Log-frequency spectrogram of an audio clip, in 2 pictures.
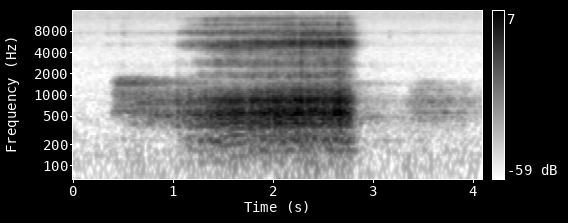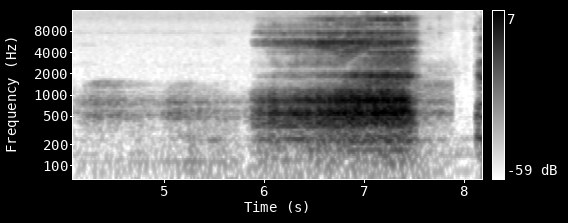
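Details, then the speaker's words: Adult man snoring only on inspiration: loud rasping snore on each in-breath with quiet out-breaths between, about two breaths in eight seconds. "osobnik daje w jedną stronę. tylko przy wdechu, ale najlepsi robią to w dwie strony. Wdech i wydech."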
